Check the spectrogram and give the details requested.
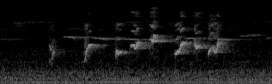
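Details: Red-whiskered bulbul song used for training young birds and stirring birds up: a somewhat distant series of six or seven clear, swooping whistles about a quarter-second apart, over a noticeable hiss.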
